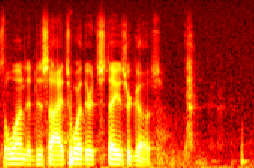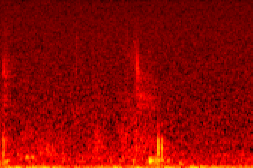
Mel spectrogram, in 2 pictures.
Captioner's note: grunting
